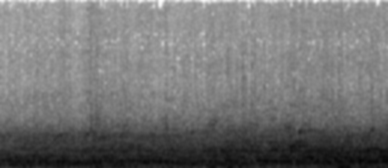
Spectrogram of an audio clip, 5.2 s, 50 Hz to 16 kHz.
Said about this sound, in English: Delay of the game against Ohio State. It'll be first and goal to go on the 15, and that's the boo from the crowd.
